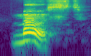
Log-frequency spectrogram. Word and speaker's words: most: almost didn't make it most most she's the most qualified she's the most qualified again you don't hear that t sound she's the most qualified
